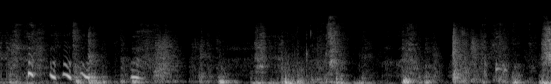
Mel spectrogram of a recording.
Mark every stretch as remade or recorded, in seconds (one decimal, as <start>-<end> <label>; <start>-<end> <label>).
0.0-5.5 recorded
